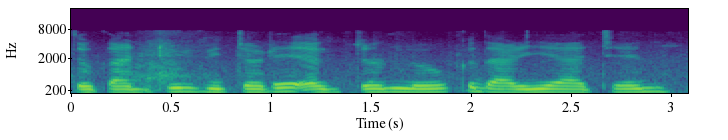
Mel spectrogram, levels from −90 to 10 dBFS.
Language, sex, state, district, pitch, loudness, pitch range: Bengali, female, Assam, Hailakandi, 145 Hz, -12 LUFS, 140-155 Hz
